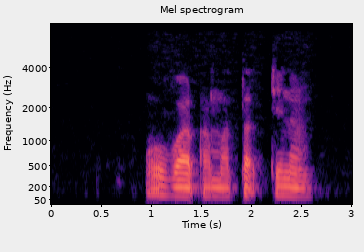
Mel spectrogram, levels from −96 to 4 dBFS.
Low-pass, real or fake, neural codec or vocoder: 7.2 kHz; real; none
